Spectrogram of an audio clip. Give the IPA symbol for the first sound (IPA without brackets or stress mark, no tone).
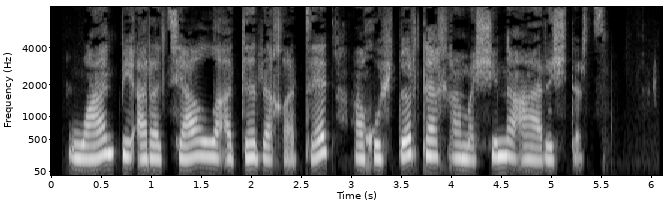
w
